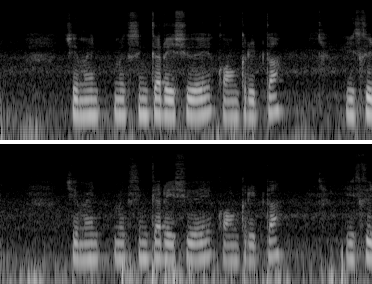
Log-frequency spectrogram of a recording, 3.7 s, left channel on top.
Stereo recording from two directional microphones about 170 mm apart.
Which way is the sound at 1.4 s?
25° left (ahead or behind).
